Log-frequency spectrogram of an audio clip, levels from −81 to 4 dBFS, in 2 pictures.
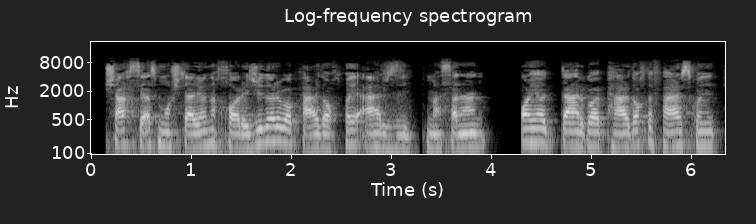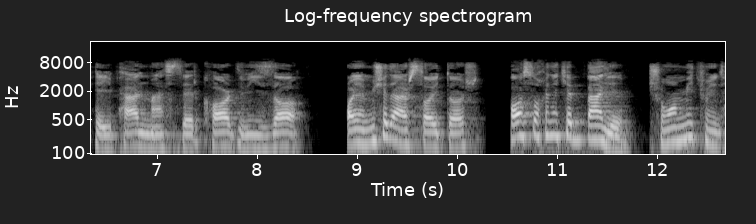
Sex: male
